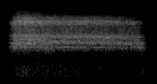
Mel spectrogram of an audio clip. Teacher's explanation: When you say shh, you can continue to make the sound for a long time.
